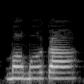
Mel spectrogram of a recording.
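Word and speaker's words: 么么哒: 알파벳 M이니까 무 발음 나고요. 알파벳 E가 붙었는데 알파벳 E가 혼자 있을 때는 으어 소리가 난다고 했어요. 그러면 ME는 무어 소리가 나겠죠. 뭐다 라고 발음하시면 되겠습니다. 뭐뭐다. 다시 한번 뭐뭐다 이렇게요.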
